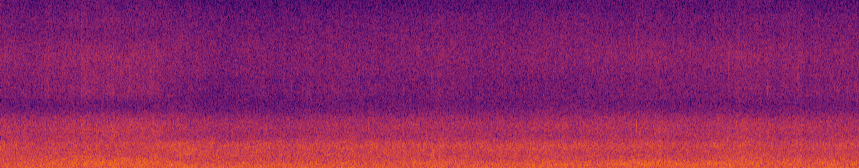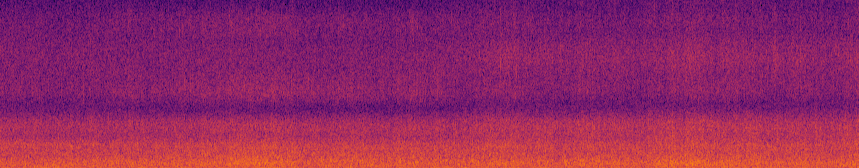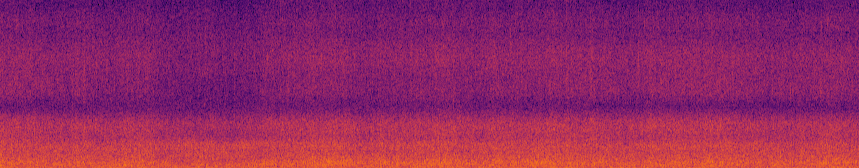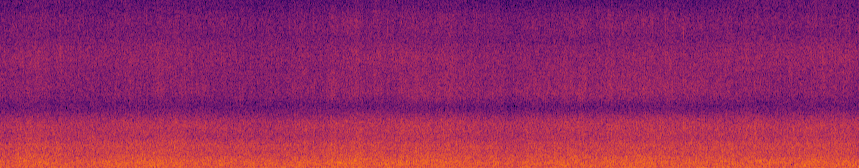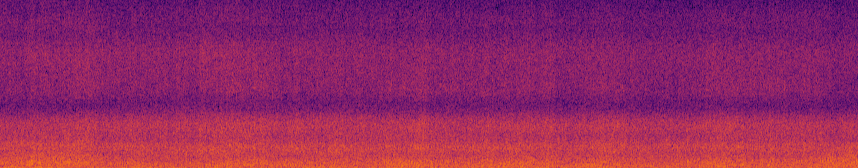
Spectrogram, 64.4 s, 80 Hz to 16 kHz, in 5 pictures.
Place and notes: Hebin Rd., Luodong Township - Irrigation channel
Irrigation channel, Hot weather, The sound of water
Sony PCM D50+ Soundman OKM II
